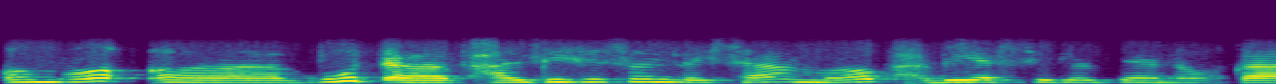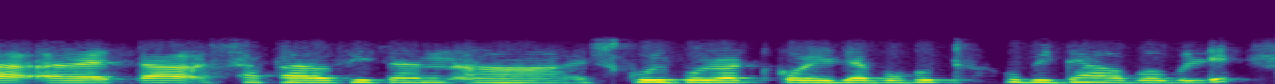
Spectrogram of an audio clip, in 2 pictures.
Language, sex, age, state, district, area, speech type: Assamese, female, 18-30, Assam, Goalpara, urban, conversation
